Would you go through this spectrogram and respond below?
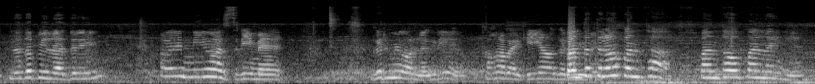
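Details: Adult woman speaking Hindi; ordinary speech.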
